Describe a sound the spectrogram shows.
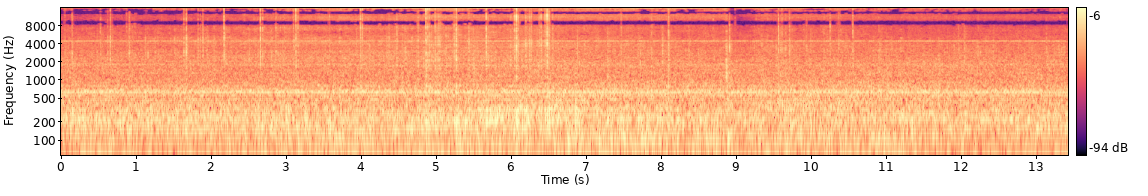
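A model train rumbles along the tracks.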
